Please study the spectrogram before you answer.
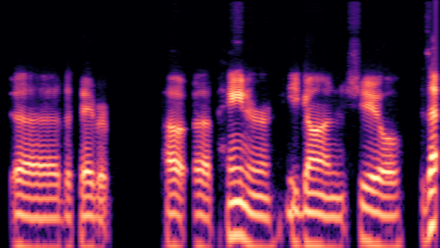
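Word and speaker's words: Schiele: the favorite painter Egon Shield is that how do you say his name am I saying it wrong I think she'll or Sheila it depends okay are you talking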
